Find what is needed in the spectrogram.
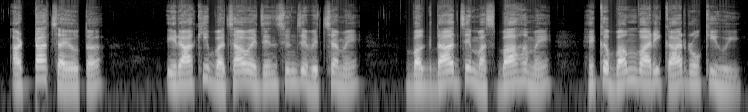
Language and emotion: Sindhi, neutral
